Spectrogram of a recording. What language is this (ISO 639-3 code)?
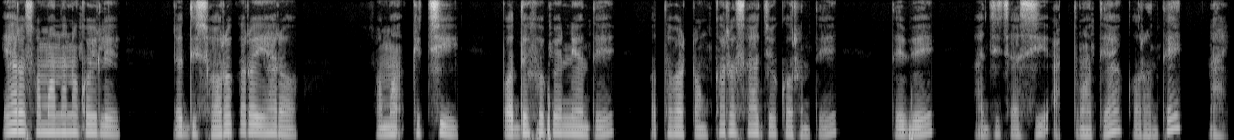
ori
